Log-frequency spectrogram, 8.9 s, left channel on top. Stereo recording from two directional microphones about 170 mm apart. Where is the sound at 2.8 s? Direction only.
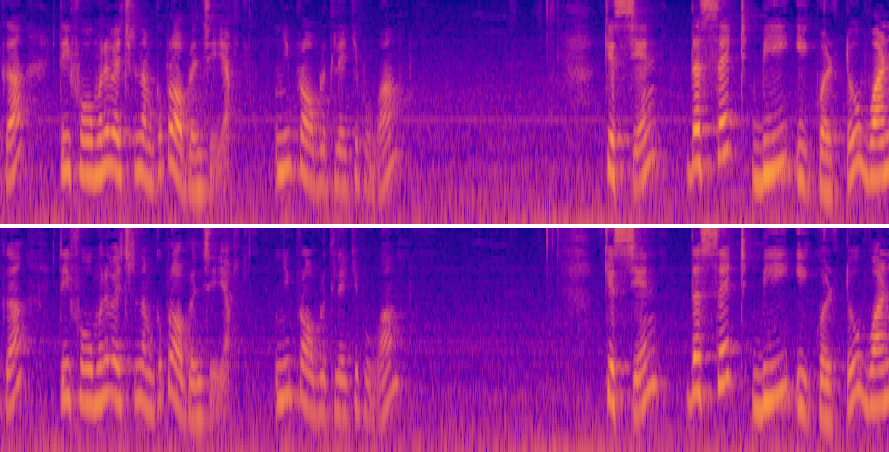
60° right (ahead or behind).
